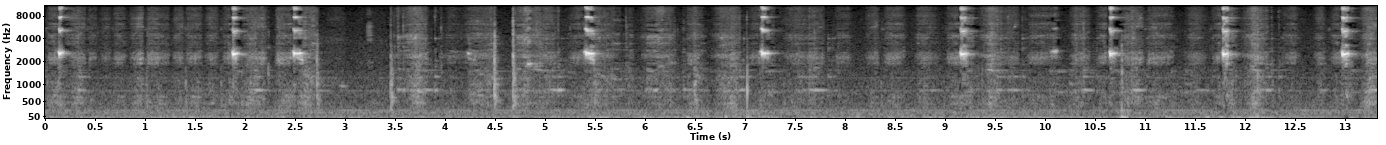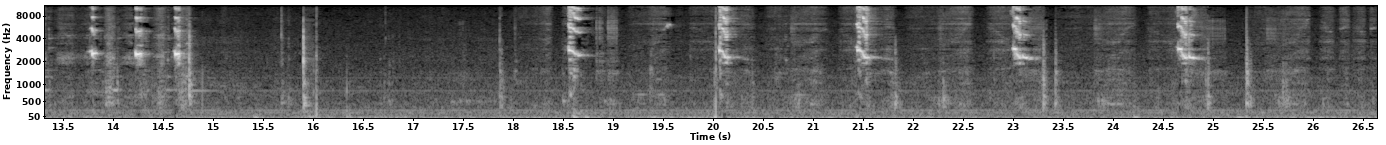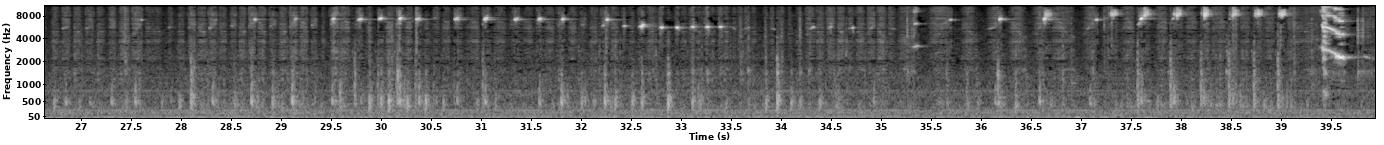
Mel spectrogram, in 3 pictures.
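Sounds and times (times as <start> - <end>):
rubber duck squeaking: 29.5 - 33.6, 36.2 - 39.8.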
